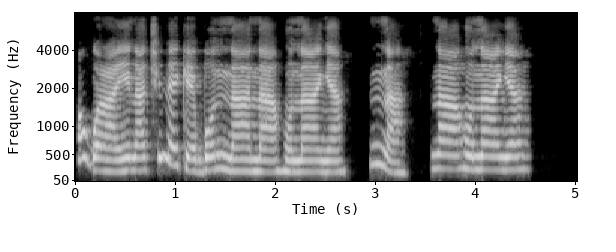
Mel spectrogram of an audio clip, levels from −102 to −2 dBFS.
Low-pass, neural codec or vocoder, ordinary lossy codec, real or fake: 7.2 kHz; none; none; real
